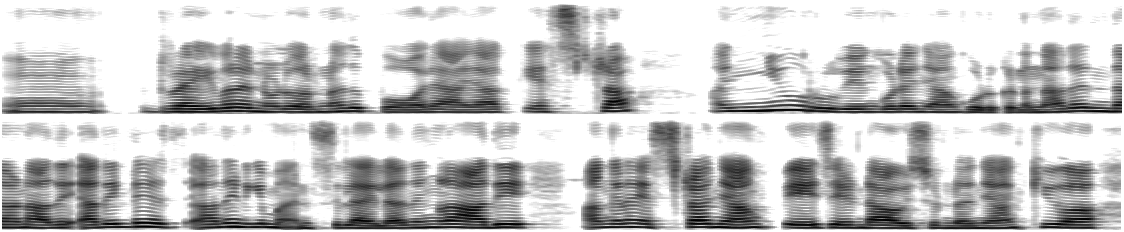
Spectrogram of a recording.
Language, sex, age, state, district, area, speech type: Malayalam, female, 60+, Kerala, Wayanad, rural, spontaneous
